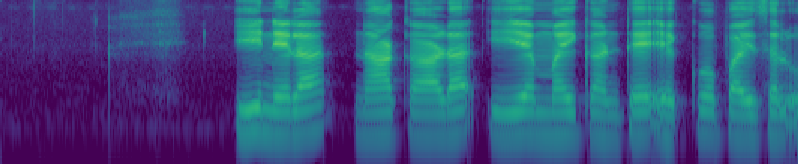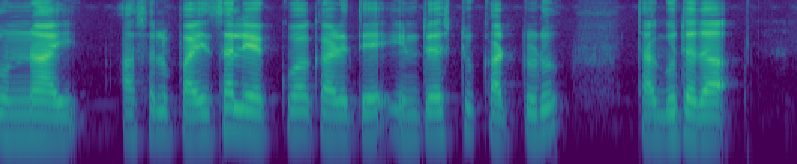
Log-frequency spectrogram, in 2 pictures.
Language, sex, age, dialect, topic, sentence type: Telugu, male, 18-24, Telangana, banking, question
